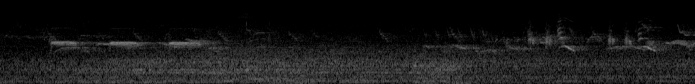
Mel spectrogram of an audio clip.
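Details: Song thrush singing at dawn: a clear whistled phrase repeated three times in quick succession, then quieter varied phrases with sharp high notes, over a steady background hiss.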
